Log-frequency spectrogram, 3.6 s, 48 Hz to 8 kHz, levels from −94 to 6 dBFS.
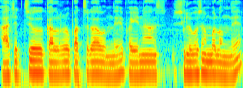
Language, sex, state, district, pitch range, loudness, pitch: Telugu, male, Telangana, Karimnagar, 110-115 Hz, -17 LUFS, 110 Hz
